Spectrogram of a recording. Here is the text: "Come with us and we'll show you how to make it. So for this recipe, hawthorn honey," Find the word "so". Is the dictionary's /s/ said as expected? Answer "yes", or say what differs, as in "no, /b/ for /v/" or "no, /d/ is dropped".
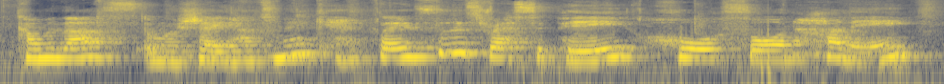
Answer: no, /θ/ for /s/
